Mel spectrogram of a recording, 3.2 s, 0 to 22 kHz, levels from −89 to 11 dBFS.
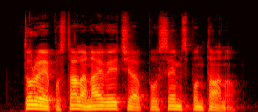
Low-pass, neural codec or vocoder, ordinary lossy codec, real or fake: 14.4 kHz; none; MP3, 64 kbps; real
